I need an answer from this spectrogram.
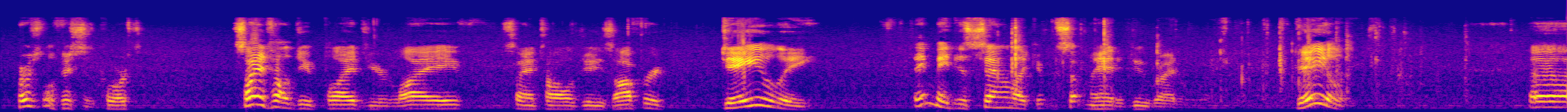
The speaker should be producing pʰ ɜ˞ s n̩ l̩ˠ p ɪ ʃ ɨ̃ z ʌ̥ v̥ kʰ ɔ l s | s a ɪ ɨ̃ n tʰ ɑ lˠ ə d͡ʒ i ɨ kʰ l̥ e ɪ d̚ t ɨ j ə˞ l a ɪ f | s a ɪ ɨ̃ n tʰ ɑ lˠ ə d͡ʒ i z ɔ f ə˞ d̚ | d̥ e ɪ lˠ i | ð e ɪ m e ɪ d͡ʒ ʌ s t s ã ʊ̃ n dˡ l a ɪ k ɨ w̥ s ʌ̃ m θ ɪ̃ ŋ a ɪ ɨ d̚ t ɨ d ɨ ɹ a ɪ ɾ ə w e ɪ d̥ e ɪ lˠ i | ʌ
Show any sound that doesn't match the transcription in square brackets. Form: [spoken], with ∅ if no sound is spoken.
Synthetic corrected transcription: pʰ ɜ˞ s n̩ l̩ˠ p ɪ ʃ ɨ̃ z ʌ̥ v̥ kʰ ɔ [ɹ] s | s a ɪ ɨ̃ n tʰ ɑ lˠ ə d͡ʒ i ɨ [pʰ] l̥ [a] ɪ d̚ t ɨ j ə˞ l a ɪ f | s a ɪ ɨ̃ n tʰ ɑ lˠ ə d͡ʒ i z ɔ f ə˞ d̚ | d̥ e ɪ lˠ i | ð e ɪ m e ɪ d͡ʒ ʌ s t s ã ʊ̃ n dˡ l a ɪ k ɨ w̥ s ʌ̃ m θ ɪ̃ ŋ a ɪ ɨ d̚ t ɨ d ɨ ɹ a ɪ ɾ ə w e ɪ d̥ e ɪ lˠ i | ʌ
